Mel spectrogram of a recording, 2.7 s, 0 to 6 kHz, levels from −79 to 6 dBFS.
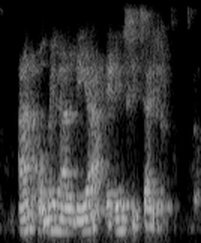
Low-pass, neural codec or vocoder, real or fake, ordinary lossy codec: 5.4 kHz; codec, 16 kHz, 6 kbps, DAC; fake; Opus, 16 kbps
